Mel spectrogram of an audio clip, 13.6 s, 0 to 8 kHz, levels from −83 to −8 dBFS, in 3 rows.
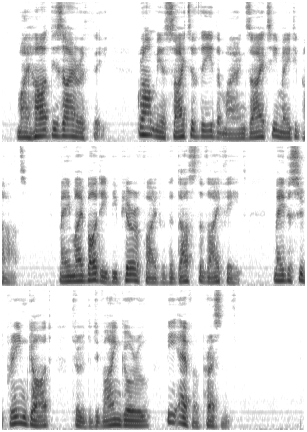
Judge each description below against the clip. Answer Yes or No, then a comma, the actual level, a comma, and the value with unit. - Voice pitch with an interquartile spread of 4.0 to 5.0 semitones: Yes, average, 4.5 semitones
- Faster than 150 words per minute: Yes, average, 165 wpm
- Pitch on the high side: No, low, 105 Hz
